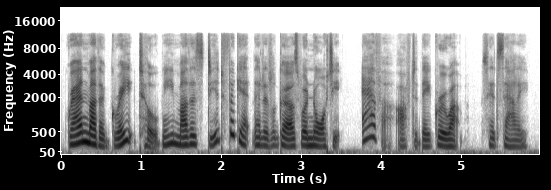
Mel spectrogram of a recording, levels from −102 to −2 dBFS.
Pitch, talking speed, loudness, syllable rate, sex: 190 Hz, 190 wpm, -20 LUFS, 5.6 syllables/s, female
